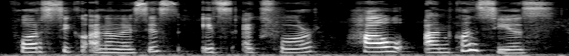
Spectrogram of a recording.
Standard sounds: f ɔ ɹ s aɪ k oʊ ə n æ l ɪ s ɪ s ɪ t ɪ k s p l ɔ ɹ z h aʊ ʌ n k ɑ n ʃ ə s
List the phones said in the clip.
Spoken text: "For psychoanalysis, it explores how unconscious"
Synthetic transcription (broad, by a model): f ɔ ɹ s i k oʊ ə n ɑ l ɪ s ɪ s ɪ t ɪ k s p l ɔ ɹ h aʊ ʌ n k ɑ n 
